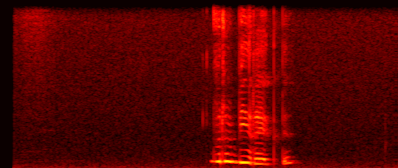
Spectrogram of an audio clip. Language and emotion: Russian, sad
